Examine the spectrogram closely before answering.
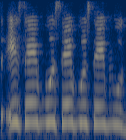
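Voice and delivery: high-pitched pupils clamoring for the teacher; murid berebut. Acted. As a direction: imitate eager kids begging to be picked. Murid berebut menjawab pertanyaan guru. (menirukan murid berebut, bernada tinggi)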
